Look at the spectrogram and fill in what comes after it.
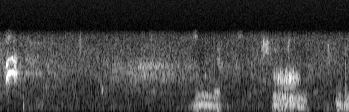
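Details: Golden Retriever named Luna while playing: short, rough, low bursts, some half a second long, arrive in an uneven run after a faint higher yelp at the start, over a steady background hiss.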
